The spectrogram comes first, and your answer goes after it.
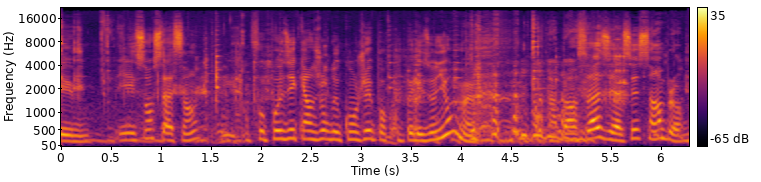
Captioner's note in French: rires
